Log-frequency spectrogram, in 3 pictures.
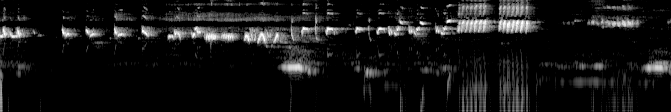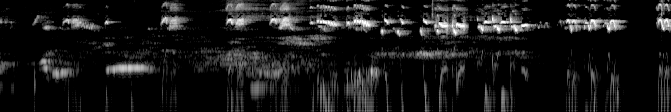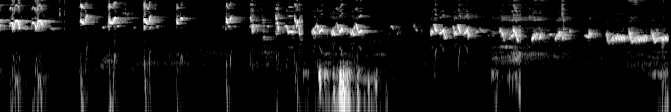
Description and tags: A clean recording of a single bird with a delightful song chirping. An occasional other bird or two joins in. Also a morning dove can be heard softly once or twice.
